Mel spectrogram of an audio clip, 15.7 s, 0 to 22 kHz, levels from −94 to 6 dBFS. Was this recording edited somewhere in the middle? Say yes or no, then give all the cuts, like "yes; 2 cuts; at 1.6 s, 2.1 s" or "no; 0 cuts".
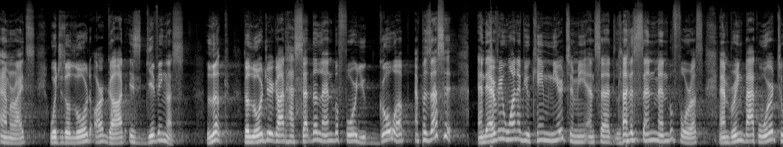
yes; 2 cuts; at 9.4 s, 14.3 s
